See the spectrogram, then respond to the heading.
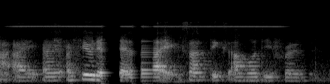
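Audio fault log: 0.00 to 2.94 s, feedback whistle. A thin, steady tone near 5.9 kHz sits behind the speech, around 20 dB below it, and swells and fades slowly in level. It stops at 2.94 s. The likely cause is a loudspeaker-to-microphone loop running just at the edge of feedback. At that edge, one high frequency keeps ringing without growing into a howl. The whistle is narrow and constant, unlike the broadband codec hiss.
1.01 to 1.22 s and 1.43 to 1.55 s, call audio freeze. In the first event, the last sound is drawn out as a fading buzz or hiss for about 184 ms. Its final 40 ms are silent. In the second event, a similar fill lasts about 101 ms with no silent stretch. Speech then resumes where it broke off, so nothing is lost. The timing is simply pushed later. Packets held up in transit and an emptied jitter buffer are the likely cause.
1.32 to 1.43 s and 3.06 to 3.11 s, short stall from a late packet. 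A sound is held too long, by 89 ms and then 35 ms. Each time, a packet missed its turn and the jitter buffer ran dry. The receiver prolonged the last sound until the packet landed, then carried on from the same point. No speech is dropped, only delayed. The first stall leads straight into the second freeze.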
